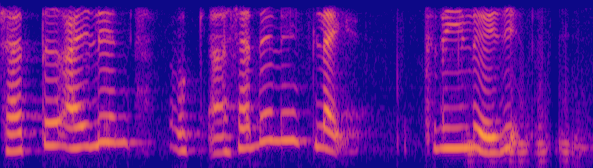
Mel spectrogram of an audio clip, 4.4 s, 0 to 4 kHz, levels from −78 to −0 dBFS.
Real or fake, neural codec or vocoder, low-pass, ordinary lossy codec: real; none; 3.6 kHz; none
